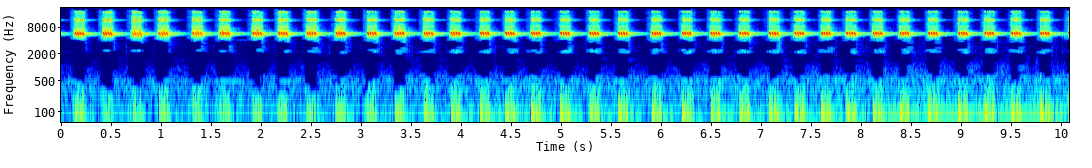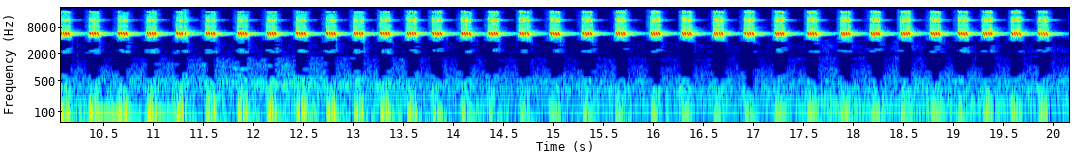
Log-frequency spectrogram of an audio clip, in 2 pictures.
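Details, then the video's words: Continuous high-pitched cricket chirping, evenly spaced pulses around three or four per second for twenty seconds without a break, clean with nothing else audible. "Tiếng Dế Kêu"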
